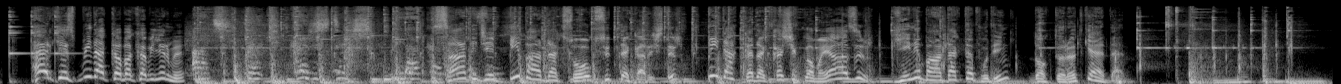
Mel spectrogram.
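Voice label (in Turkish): enerjik esprili, seslendirme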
